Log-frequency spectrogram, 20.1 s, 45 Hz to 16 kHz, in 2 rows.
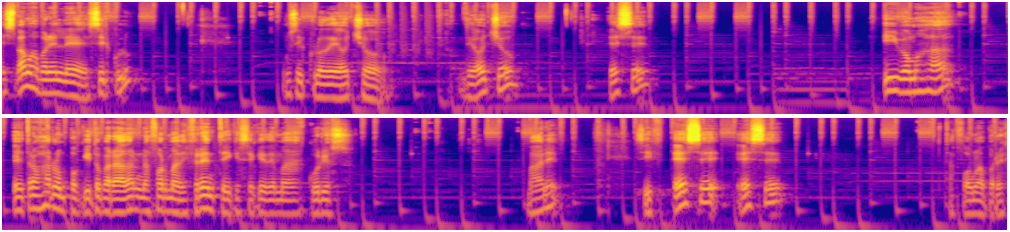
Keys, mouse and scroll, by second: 2.7 click, 2.8 click, 3.6 click, 5.9 s, 7.8-8.5 scroll up 1, 8.5-8.9 scroll down 2, 9.6 click, 11.4 right click, 13.0 click, 14.3 right click, 15.3 shift+right click, 16.5 shift+s, 17.4 s.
